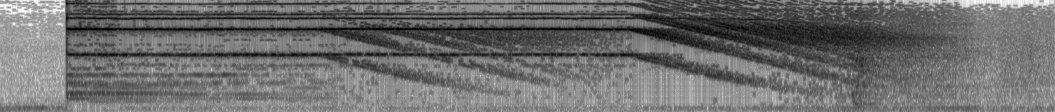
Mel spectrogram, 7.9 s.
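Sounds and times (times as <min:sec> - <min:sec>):
alarm clock ringing: 0:00.5 - 0:07.2.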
